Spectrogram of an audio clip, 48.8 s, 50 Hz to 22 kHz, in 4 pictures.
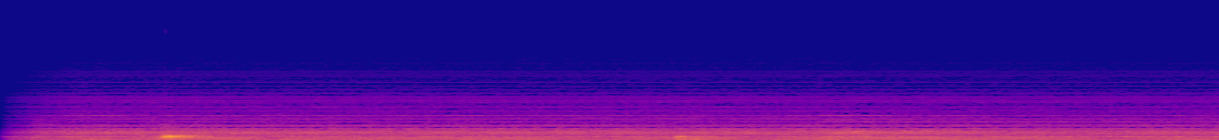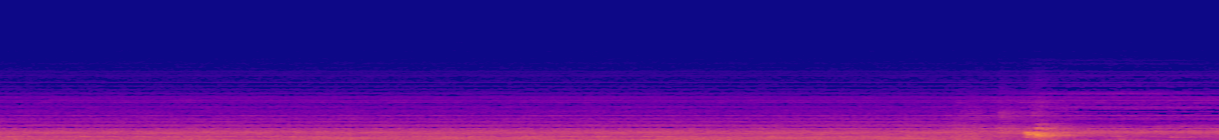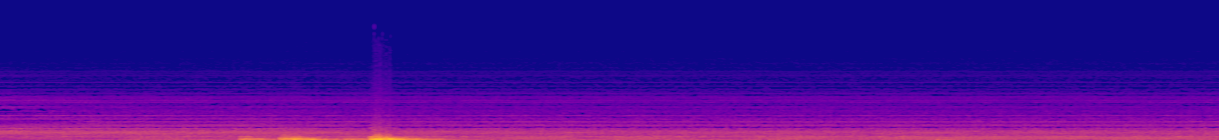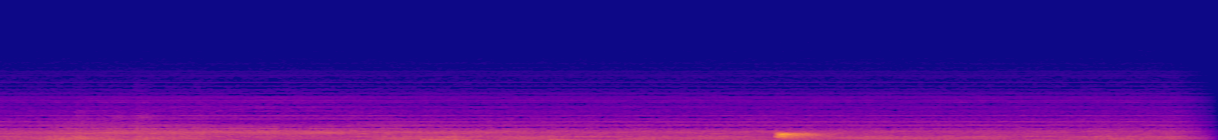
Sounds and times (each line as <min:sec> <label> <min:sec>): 0:00.0 Machine Hum 0:48.7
